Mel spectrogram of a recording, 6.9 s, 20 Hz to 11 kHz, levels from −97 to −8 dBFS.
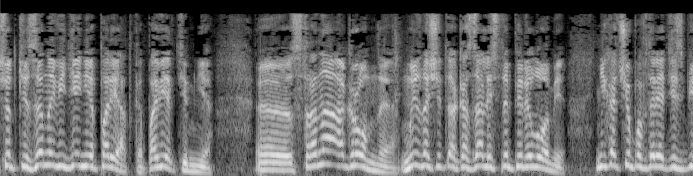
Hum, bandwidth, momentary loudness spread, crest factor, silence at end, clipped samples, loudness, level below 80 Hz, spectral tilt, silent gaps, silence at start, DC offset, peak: none; 8.8 kHz; 6 LU; 12 dB; 0 s; under 0.1%; -23 LUFS; -56 dBFS; -4 dB/octave; none; 0 s; under 0.1%; -10 dBFS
